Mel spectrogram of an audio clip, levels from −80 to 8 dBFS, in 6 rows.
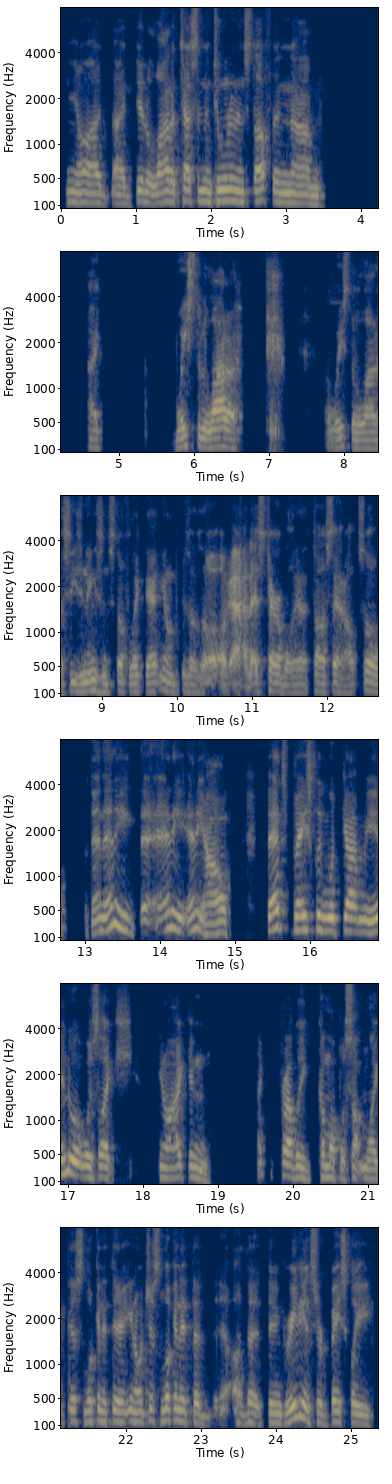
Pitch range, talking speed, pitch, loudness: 130-165 Hz, 205 wpm, 150 Hz, -25 LUFS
